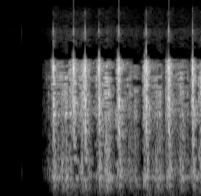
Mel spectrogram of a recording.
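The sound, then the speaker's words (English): A rapid mechanical typewriter keystroke sound effect, played from a soundboard, clacks steadily after a brief silence: a dense run of sharp, bright clicks at an even rhythm with no voices. “I got to fix this damn soundboard. Anyway. Why is it still typing?”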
